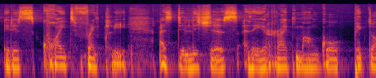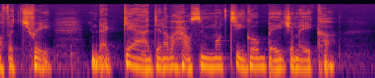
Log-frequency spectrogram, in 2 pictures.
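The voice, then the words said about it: Put-on Caribbean accent. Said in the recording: “I don't know if that was a Trini accent. I don't know if that was a Jamaican accent.”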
